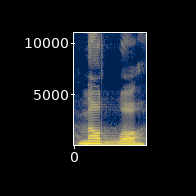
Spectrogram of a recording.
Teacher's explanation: baca ra-nya tebal, pangkal lidah kita angkat, marrah. Pangkal lidah angkat tanpa mengubah posisi makhraj dari huruf ra. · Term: tafkhim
